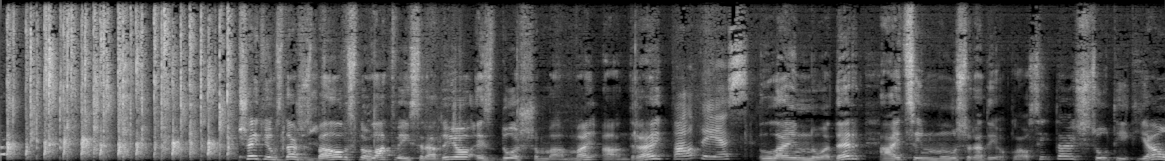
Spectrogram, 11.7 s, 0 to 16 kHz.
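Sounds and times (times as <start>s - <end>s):
applause from a small group: 0.0s - 3.1s
speech: 2.4s - 11.6s.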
